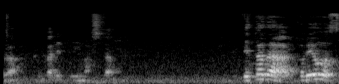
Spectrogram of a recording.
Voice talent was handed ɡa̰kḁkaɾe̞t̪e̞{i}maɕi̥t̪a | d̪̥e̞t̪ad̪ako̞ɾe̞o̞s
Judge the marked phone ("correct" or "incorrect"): correct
